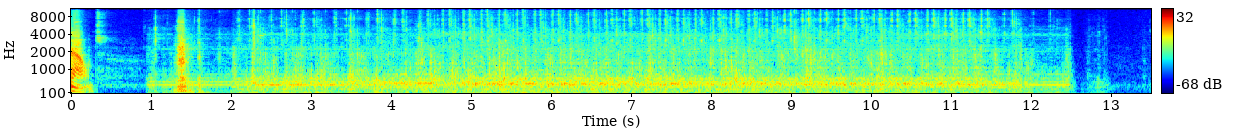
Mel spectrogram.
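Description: A sewing machine runs steadily, stitching fast.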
